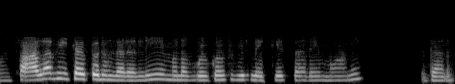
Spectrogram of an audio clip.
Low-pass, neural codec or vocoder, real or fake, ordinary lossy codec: 3.6 kHz; codec, 16 kHz, 1.1 kbps, Voila-Tokenizer; fake; none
